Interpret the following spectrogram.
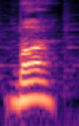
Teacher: Neutral tone. Ma is a question particle, light and quick, like clicking a website.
